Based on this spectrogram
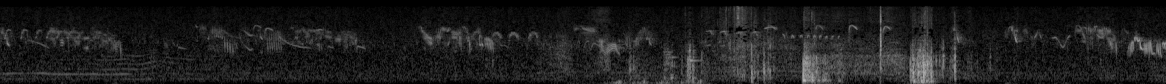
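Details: A Bimaculated Lark in Turkey sings a run of high, varied twittering notes and short slurred chirps, broken by gusty bursts of wind noise near the end.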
